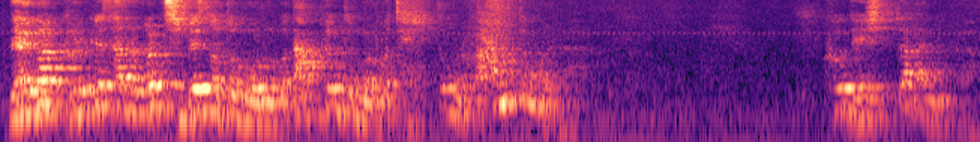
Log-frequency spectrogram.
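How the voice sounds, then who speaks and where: A middle-aged woman pastor preaching a lively sermon, often asking the congregation questions. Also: fairly high pitch, brisk, slight background noise. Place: church sanctuary. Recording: very echoey church hall, mic at a distance.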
